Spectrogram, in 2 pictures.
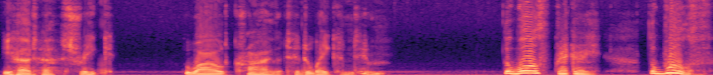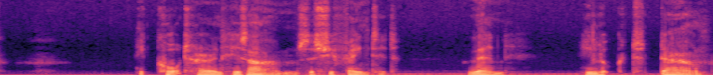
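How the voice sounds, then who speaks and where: A male narrator with a low, husky voice reads a horror audiobook, his delivery measured, deliberate, and suspenseful.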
